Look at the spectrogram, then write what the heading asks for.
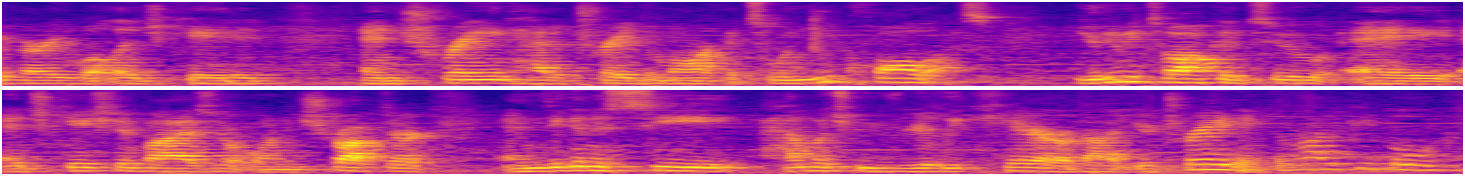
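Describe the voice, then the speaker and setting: Earnest middle-voiced male presenter, persuasive pitch, roomy off-mic sound. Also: far from the mic. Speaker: trading school founder. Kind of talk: promotional testimonial talk. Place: hotel conference room.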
